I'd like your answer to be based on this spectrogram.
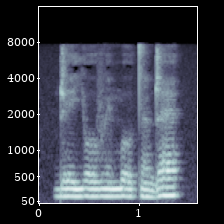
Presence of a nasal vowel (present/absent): present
